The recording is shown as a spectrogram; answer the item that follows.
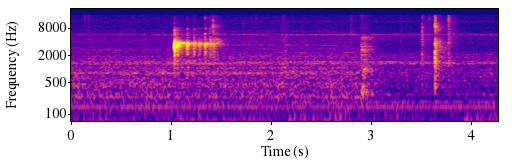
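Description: Handling of a plastic cooking-oil bottle: a sharp plastic crackle about a second in, then a few faint clicks.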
